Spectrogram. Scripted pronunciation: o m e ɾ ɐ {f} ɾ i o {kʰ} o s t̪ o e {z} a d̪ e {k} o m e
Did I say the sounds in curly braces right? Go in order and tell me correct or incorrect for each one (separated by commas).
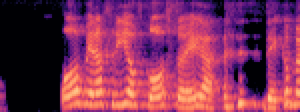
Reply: correct, incorrect, incorrect, correct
